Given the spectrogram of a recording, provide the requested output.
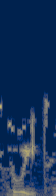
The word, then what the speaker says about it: suite: And the next two words that I hear sometimes that get mixed up between the two, suit S-U-I-T and sweet S-U-I-T-E。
